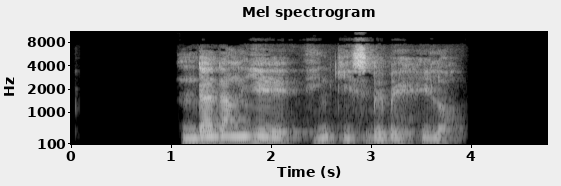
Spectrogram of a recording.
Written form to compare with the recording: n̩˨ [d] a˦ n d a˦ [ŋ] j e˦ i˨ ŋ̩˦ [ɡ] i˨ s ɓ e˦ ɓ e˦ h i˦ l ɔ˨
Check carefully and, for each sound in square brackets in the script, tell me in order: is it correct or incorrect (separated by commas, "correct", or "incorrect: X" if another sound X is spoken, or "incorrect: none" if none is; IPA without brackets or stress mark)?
correct, correct, incorrect: k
